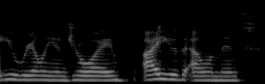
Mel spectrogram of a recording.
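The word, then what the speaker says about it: LMNT: electrolyte supplement that you really enjoy I use element it's spelled l m NT and I will leave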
